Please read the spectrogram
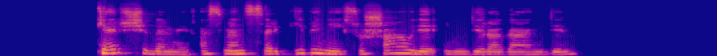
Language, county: Lithuanian, Klaipėda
